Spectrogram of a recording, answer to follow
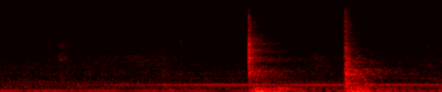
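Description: Otis hydraulic elevator's submersible pump motor running as the car travels, heard from inside the cab as a steady low hum pitched near B-flat. Two sharp knocks land about half a second apart in the second half.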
